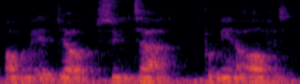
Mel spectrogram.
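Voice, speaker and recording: A man's voice: mid-range voice, little pitch movement, normal speed. An American man speaking off the cuff in an earnest, colloquial personal monologue, repeating phrases for emphasis. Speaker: father speaking about his own life. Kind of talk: unscripted personal monologue, casual talk. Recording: roomy, distant mic, clearly noisy background.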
